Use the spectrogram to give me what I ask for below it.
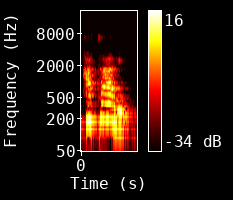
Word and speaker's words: hatari: so hella meaning money the other word that starts with the alphabet H is going to be hatari hatari hatari so hatari means danger so when you hear Atari it means danger all right Atari danger and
